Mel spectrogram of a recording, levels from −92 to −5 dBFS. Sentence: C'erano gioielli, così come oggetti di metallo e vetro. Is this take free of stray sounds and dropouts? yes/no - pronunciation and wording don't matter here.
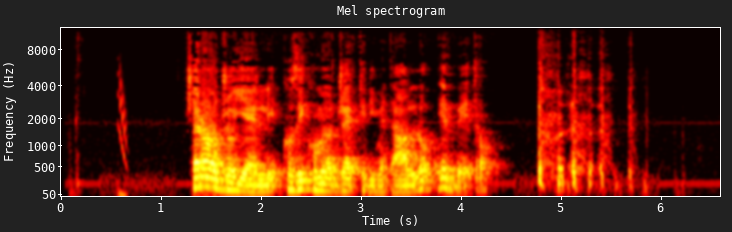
no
